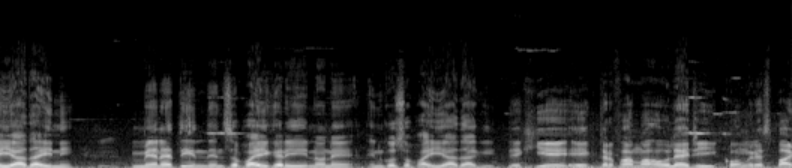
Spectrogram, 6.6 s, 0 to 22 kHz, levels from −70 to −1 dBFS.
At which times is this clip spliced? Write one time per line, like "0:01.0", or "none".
0:04.1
